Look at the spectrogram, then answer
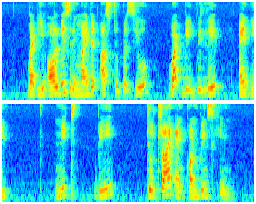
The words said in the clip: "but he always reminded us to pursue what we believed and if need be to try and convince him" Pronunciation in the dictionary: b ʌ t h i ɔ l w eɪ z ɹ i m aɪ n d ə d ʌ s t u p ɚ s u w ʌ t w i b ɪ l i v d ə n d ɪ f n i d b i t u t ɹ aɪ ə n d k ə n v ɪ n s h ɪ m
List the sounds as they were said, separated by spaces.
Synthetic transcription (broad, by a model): b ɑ t h i ɔ l w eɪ s ɹ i m aɪ n d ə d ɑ s t u p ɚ s u w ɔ t w i b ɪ l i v ə n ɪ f n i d b i t u t ɹ aɪ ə n k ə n v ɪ n s h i m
